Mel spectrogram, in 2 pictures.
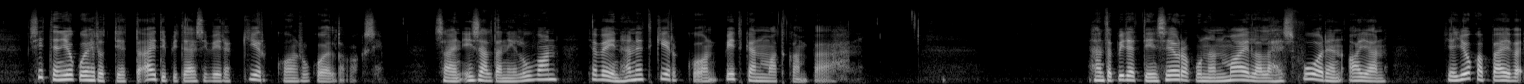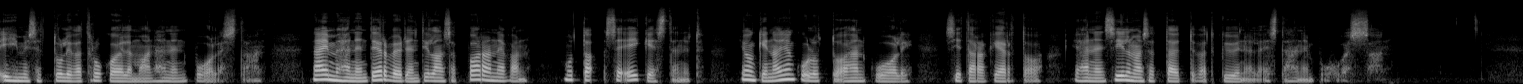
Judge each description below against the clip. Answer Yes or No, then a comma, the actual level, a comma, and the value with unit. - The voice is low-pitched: No, medium, 170 Hz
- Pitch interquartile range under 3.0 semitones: No, average, 5.0 semitones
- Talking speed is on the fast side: No, average, 110 wpm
